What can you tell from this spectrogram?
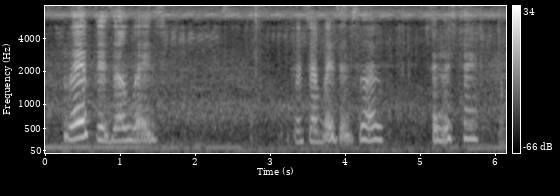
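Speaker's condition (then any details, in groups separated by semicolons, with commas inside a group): Spinal muscular atrophy type 2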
